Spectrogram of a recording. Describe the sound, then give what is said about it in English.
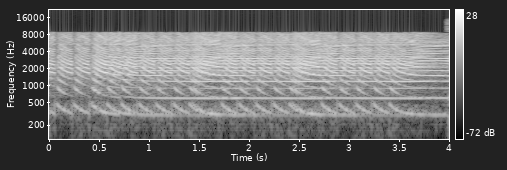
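A loud, blaring quadruple air horn blast sounds continuously for several seconds, its brassy multi-tone wail wavering slightly in pitch with no pause. No talking. “I don't know how to break it to you, but this is a quadruple air horn situation.”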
